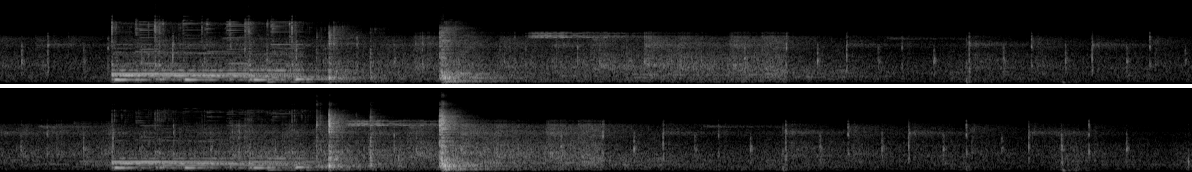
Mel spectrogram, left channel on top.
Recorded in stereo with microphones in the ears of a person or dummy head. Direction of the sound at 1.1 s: 45° left (ahead or behind).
